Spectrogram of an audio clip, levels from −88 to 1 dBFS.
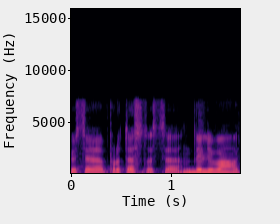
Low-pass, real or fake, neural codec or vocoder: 7.2 kHz; real; none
